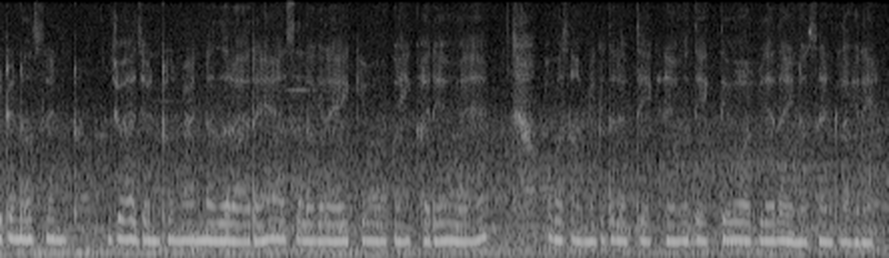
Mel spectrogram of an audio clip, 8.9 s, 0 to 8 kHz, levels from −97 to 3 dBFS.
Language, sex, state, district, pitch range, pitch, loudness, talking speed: Hindi, female, Jharkhand, Jamtara, 200-215 Hz, 205 Hz, -35 LUFS, 230 wpm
